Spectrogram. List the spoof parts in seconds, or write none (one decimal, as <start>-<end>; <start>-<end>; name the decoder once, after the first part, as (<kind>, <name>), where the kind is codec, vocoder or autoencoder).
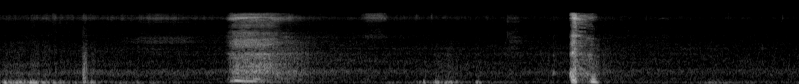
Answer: none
